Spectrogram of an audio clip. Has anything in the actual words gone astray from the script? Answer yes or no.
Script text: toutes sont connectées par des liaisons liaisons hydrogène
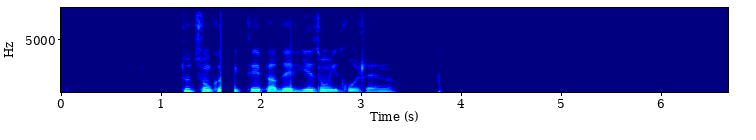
yes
